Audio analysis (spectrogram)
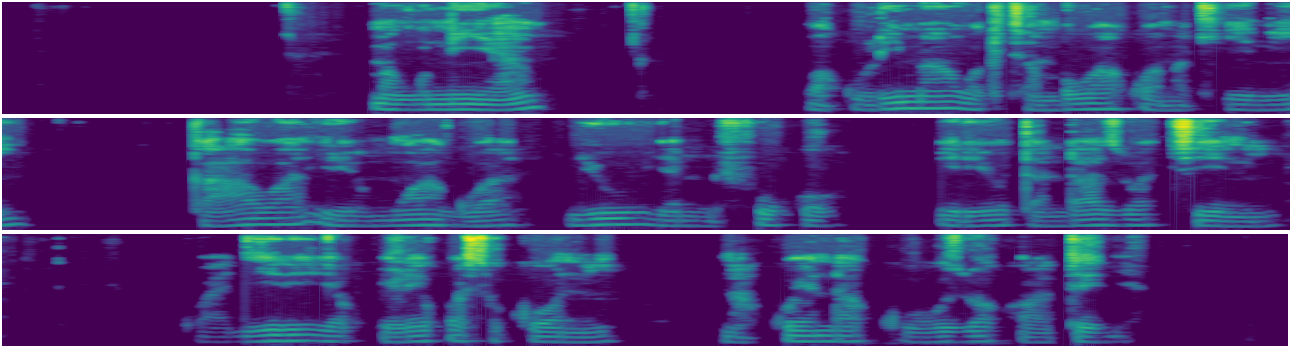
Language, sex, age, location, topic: Swahili, male, 25-35, Dar es Salaam, agriculture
